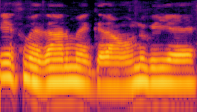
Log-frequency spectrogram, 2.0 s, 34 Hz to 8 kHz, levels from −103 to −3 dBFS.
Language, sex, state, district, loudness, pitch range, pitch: Hindi, male, Bihar, Lakhisarai, -19 LUFS, 140-150 Hz, 145 Hz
